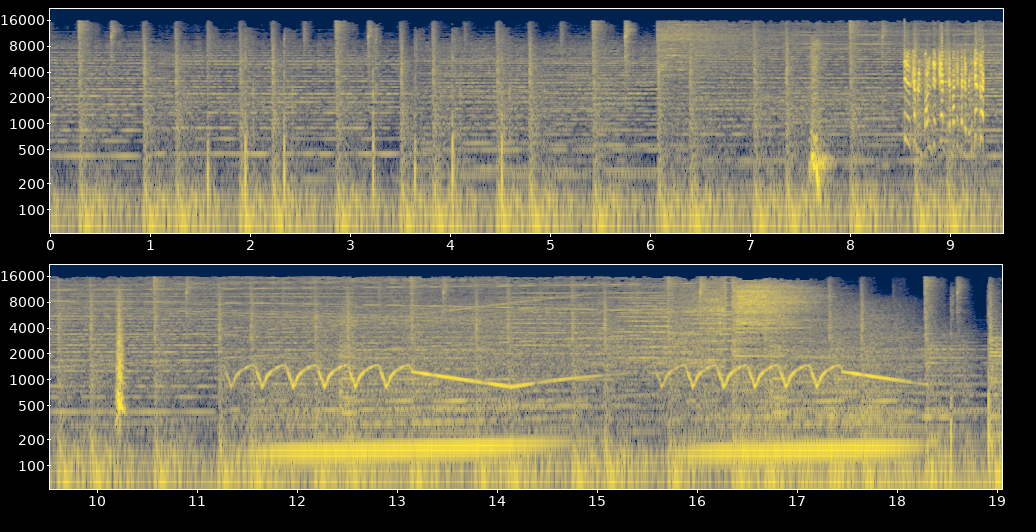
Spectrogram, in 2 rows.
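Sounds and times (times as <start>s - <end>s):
toy fire-engine siren: 8.6s - 9.4s, 11.2s - 18.2s.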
